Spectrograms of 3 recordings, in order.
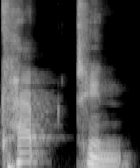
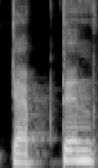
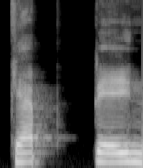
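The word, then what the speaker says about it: captain: তো এখানে যে ক্যাপটিন এটি কিন্তু ক্যাপটেইন নয় এটা উচ্চারণ হবে ক্যাপটিন আর কখন এই প্রার্থনাটা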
